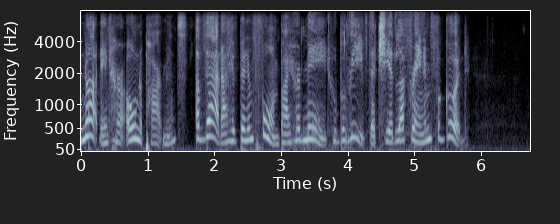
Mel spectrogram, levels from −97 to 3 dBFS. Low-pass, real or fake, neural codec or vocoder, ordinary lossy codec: 7.2 kHz; real; none; Opus, 16 kbps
